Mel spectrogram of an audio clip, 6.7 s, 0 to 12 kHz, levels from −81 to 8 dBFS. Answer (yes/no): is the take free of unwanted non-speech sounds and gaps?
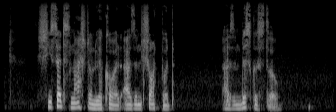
yes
